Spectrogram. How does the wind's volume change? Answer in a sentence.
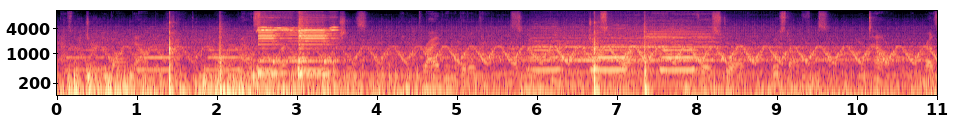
The loudness of the wind goes down.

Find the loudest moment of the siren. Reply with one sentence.
The volume of the siren peaks at 7 seconds.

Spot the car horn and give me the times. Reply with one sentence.
The car horn can be heard from 2.5 to 3.5 s and from 5.9 to 8.2 s.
